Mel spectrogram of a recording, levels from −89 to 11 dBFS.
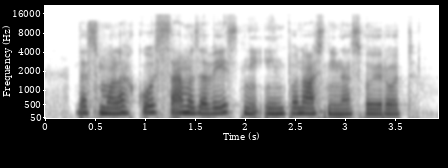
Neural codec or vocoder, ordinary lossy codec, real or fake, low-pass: none; Opus, 32 kbps; real; 14.4 kHz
